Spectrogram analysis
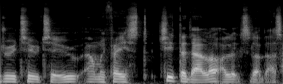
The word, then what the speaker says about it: Cittadella: So last time we faced Cremonese and drew 2-2, and we faced Cittadella, I looked it up, that's how you say it, 3-0 against them.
